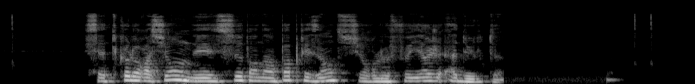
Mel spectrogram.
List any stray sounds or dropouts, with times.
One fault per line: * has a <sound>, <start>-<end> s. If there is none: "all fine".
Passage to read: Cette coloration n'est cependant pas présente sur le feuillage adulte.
all fine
